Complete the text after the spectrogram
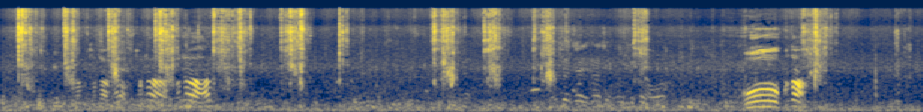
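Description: A hand hoe scrapes and chops into wet mud.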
